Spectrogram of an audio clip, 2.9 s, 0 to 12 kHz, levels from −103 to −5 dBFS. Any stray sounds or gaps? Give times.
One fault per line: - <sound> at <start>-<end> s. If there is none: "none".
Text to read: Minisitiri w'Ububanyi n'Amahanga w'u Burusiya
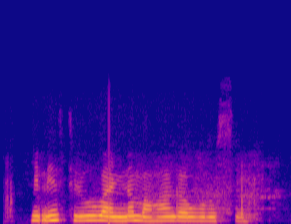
none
